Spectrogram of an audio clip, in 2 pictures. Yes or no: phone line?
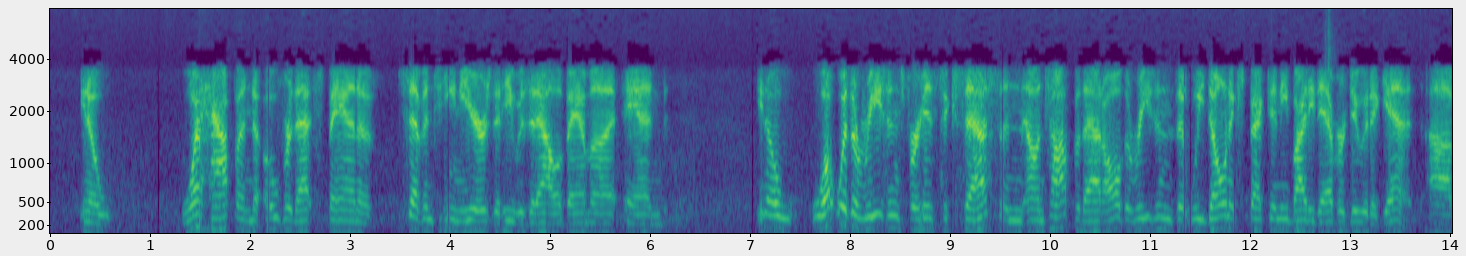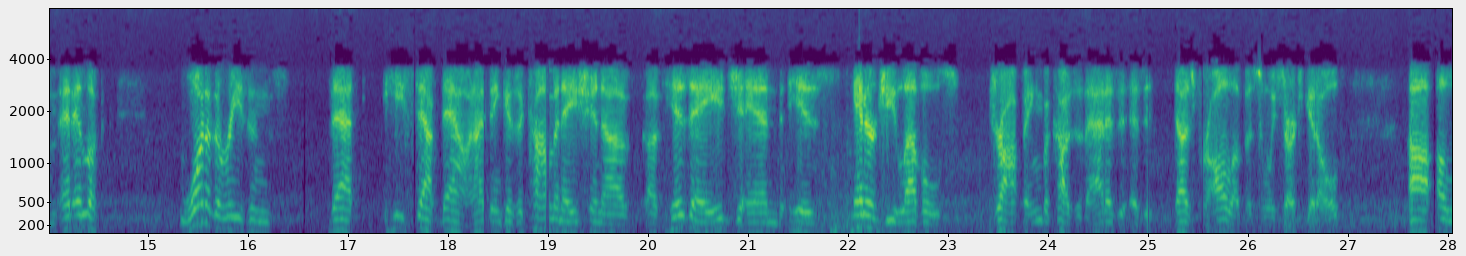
yes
